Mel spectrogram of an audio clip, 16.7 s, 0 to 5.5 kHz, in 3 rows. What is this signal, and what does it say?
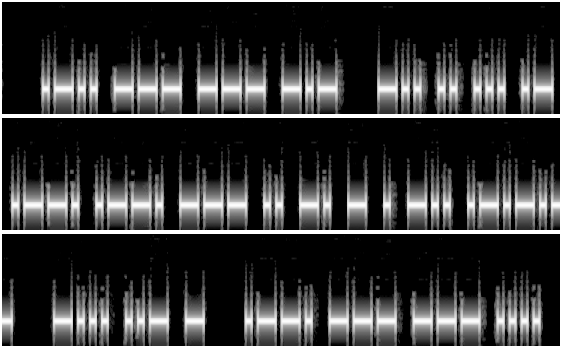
Morse code, heard as a keyed tone, about 20 wpm, 600 Hz. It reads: LOOK DISAPPOINTED. BUT POOH
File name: cw-books / winnie-the-pooh / winnie-20wpm-page-0063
